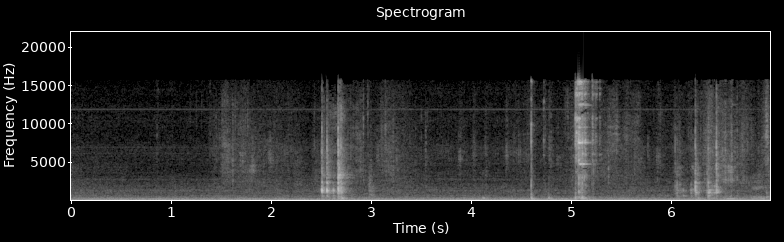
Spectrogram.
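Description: Metal hand tools clinking: a steel locking hemostat and tweezers handled and set down on the workbench mat during soldering. There is a sharp double clink about two and a half seconds in, the loudest clink about five seconds in, and a few small ticks near the end, over a low steady hum.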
